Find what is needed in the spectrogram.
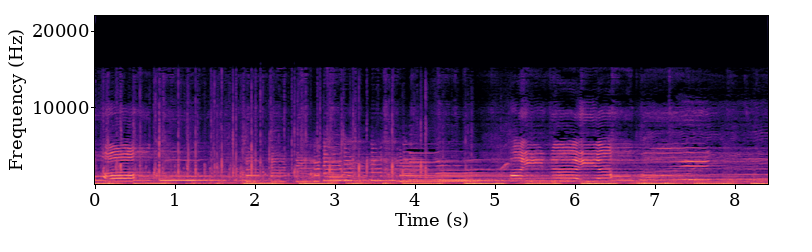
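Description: Live Hawaiian steel guitar band music: the steel guitar plays sliding, gliding notes over strummed ukuleles and acoustic guitars, with a bass beat about twice a second and a voice singing along.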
